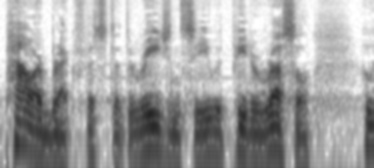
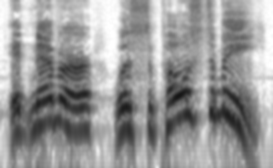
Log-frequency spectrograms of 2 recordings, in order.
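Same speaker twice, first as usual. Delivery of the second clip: much higher, loud bellow; 14 semitones higher, 6 dB louder than usual. Acted. Bateman bellows at Carnes in the club. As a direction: roar it at him. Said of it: "I bellow".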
